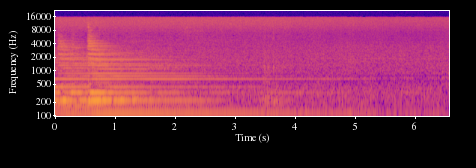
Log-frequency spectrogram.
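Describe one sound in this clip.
An acoustic guitar strums a final chord that slowly rings out and fades.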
